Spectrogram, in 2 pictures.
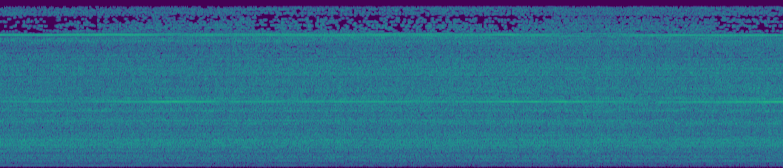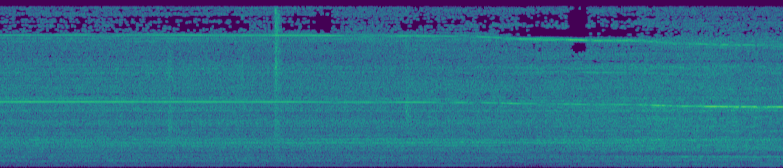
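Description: Air rushes out steadily as a large inflatable slowly deflates.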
